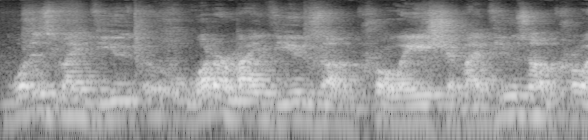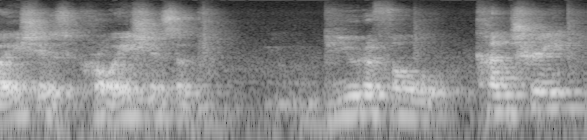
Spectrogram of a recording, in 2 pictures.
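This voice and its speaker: A man's voice: mid-range voice, normal speed, fairly bright tone, distant mic, a little hiss or hum. A man talking bluntly in a casual vlog, answering viewer questions. He rambles, repeats words and swears freely. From United States. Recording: very echoey room, voice off-mic.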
